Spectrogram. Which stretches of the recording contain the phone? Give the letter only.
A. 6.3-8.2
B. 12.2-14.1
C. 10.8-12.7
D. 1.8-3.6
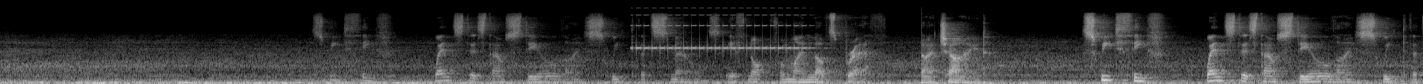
A.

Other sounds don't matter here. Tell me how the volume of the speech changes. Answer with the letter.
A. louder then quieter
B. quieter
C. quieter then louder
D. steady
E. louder
E.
